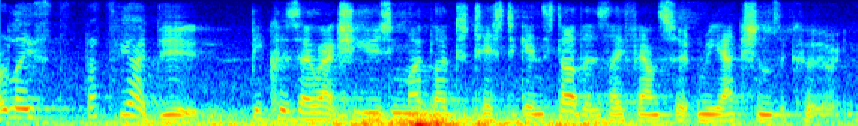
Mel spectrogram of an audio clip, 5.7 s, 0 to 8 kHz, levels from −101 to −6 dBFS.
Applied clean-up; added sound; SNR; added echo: none; Thunder / Rain; -4 dB; reverberation time 2.3 s.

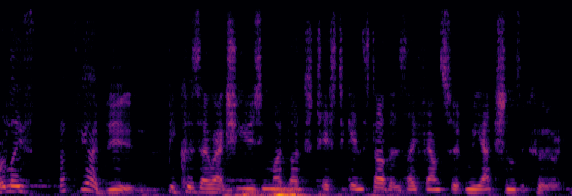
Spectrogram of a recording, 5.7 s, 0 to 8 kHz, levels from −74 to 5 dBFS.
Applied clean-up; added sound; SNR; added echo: classical method WPE with log-MMSE.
